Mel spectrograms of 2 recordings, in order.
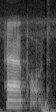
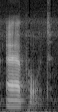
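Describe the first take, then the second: Both takes have the same delivery.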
